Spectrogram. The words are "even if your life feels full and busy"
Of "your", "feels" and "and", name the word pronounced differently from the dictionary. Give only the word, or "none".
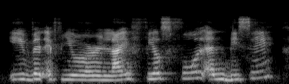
feels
